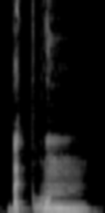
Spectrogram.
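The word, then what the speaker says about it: بكر: Ismi Bakrun. And if I stop at the end, I would say Ismi Bakr.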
